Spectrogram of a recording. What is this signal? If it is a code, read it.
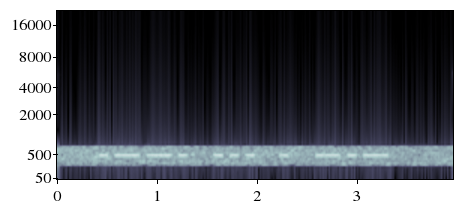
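Morse code, heard as a keyed tone, about 15 wpm, 490 Hz, with noise. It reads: PSE K
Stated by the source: SDR receiver Radioberry, Chinese-made transceiver from AliExpress, 14.058.67 MHz CW upper sideband, posted on RU-QRP Club forum.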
